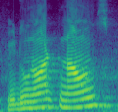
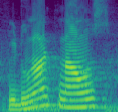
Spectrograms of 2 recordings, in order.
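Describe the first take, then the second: No difference in how they are said.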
